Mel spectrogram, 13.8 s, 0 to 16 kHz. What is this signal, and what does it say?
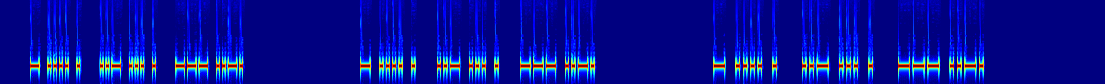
Morse code, heard as a keyed tone, about 31 wpm, 700 Hz. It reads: THE USE OF THE USE OF THE USE OF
